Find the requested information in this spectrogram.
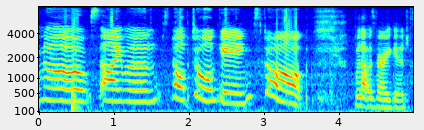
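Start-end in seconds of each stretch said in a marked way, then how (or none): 0.0-3.6 higher, slow pleading; silent cringe plea. Retold or imitated. Two fans begging the comedian to stop, cringing. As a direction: beg him to stop, cringing. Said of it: "Me and Katrina were both like".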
